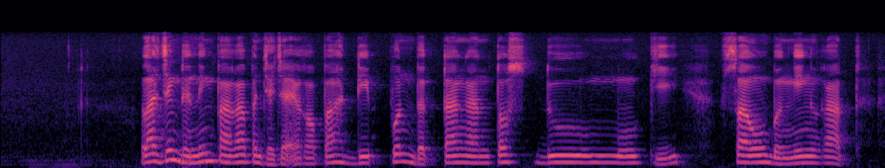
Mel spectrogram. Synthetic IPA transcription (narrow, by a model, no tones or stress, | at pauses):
lad͡ʒəŋdənɪŋpaɾapəɲd͡ʒad͡ʒaʔḛɾopadipʊnbək̚t̪aŋant̪ɔsdumuɡ̥i | saubəŋɪŋrat̪̚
